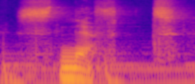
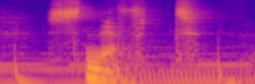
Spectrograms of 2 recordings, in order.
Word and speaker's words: sniffed: لو الفعل اخره k زي look في الماضي looked looked، لو الفعل اخره f زي يشم sniff في الماضي sniffed sniffed، لو الفعل اخره sh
